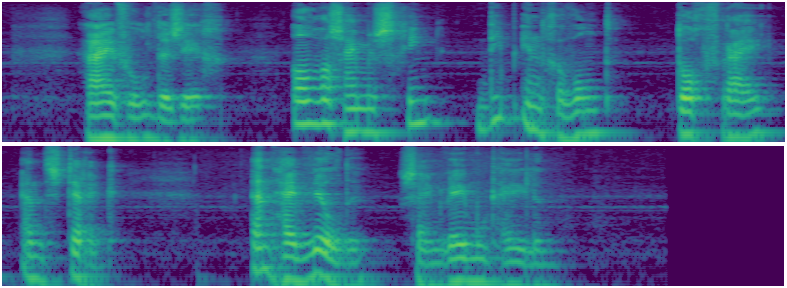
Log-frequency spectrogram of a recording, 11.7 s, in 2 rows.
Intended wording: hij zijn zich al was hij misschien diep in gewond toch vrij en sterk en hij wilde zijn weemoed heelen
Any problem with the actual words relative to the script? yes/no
yes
